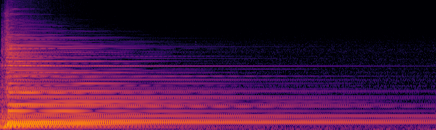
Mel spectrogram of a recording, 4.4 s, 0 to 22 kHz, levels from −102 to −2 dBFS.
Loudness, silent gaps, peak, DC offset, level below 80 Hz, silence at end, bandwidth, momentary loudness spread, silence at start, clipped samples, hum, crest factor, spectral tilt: -31 LUFS; none; -12 dBFS; under 0.1%; -62 dBFS; 0 s; 17.5 kHz; 22 LU; 0 s; under 0.1%; 60 Hz at -75 dBFS; 20 dB; -6.5 dB/octave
